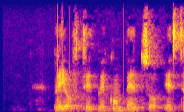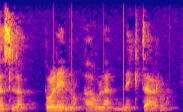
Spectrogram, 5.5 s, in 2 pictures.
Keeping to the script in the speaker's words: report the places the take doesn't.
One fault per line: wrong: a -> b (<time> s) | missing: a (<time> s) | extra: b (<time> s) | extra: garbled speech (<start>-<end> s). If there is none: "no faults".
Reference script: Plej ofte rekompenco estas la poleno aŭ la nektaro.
no faults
